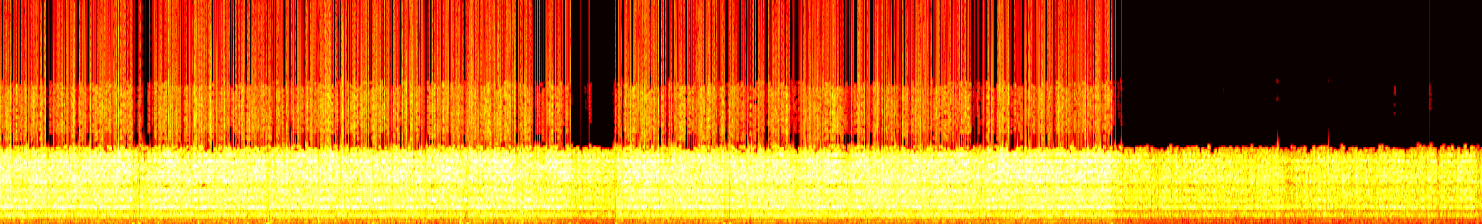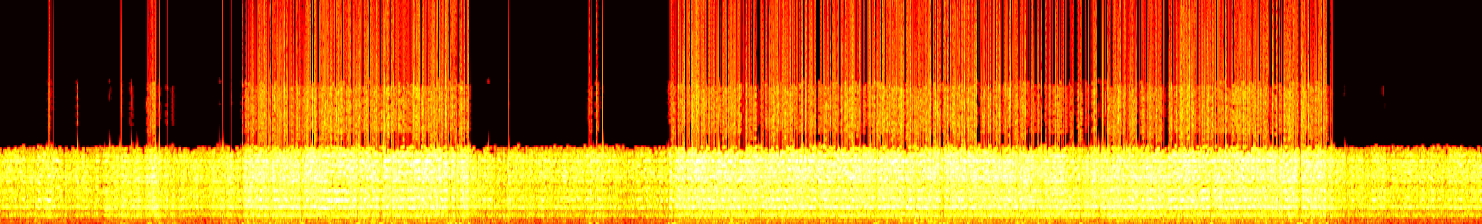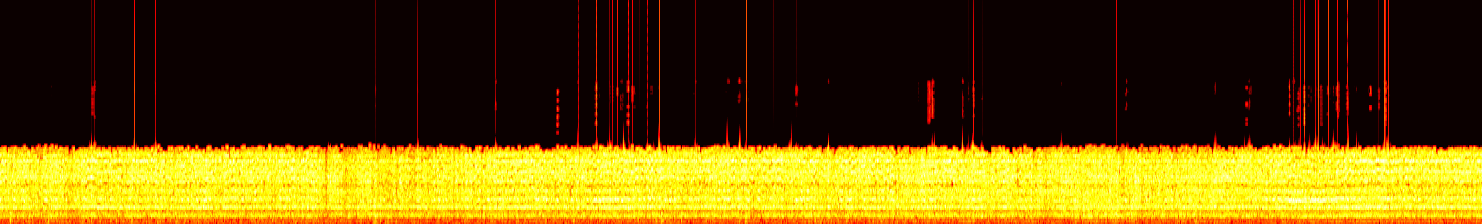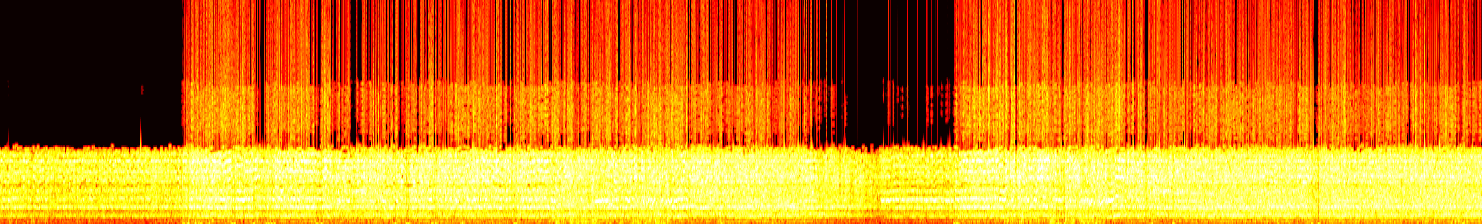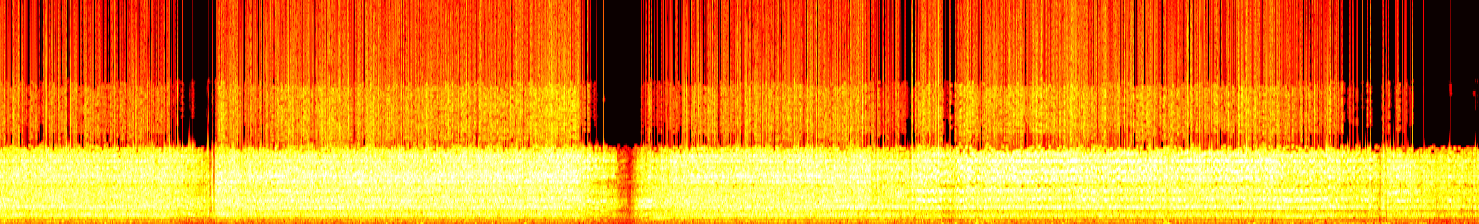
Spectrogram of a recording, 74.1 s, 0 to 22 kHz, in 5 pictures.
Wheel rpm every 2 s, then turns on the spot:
230, 240, 240, 240, 230, 230, 230, 230, 230, 230, 230, 230, 230, 230, 230, 240, 230, 230, 230, 230, 220, 230, 240, 230, 230, 230, 220, 220, 220, 210, 160, 200, 150, 200, 230, 230, 220.
none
